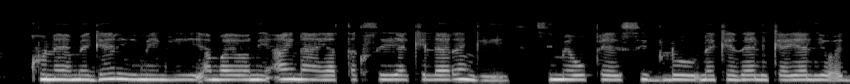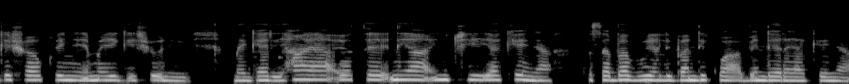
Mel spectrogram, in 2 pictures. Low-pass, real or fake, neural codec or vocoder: 7.2 kHz; real; none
